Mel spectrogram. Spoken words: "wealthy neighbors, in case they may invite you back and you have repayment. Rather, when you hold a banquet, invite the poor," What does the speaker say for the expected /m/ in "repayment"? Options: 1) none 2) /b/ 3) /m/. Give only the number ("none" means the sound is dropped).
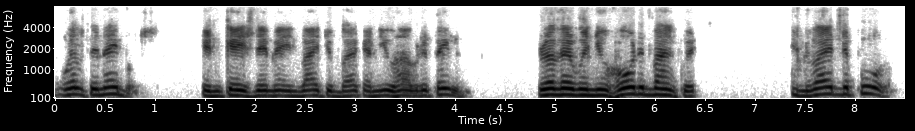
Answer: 1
